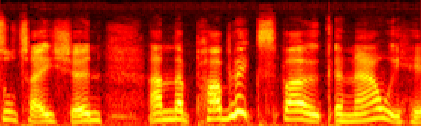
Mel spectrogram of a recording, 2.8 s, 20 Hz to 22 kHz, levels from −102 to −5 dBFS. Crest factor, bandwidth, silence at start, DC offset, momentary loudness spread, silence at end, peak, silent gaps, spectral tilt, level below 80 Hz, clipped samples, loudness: 16 dB; 19 kHz; 0 s; under 0.1%; 5 LU; 0 s; -10 dBFS; none; -3 dB/octave; -52 dBFS; under 0.1%; -26 LUFS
